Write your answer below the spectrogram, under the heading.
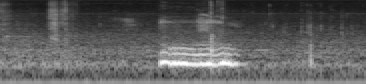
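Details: Somali cat Chouchou growls indoors to warn against losing its cat-teaser toy; one short, low rumbling growl under a second long, with faint rustling and tapping before and after.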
